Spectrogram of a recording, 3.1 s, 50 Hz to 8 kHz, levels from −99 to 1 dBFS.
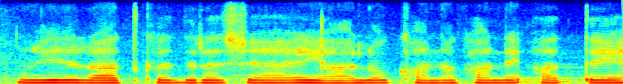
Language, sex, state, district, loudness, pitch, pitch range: Hindi, female, Uttar Pradesh, Shamli, -14 LUFS, 225 Hz, 220-230 Hz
